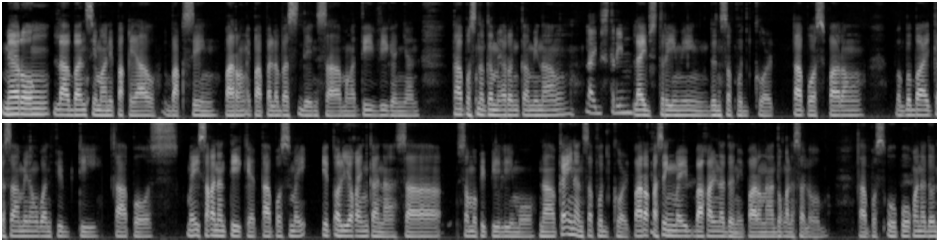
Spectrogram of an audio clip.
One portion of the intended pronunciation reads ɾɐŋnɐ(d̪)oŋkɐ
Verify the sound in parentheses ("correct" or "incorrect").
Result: correct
